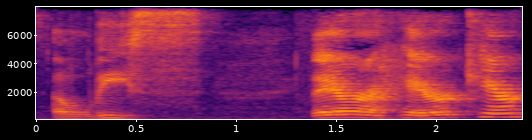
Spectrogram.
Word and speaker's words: Aliis: It's actually pronounced Elise.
